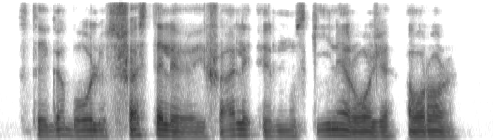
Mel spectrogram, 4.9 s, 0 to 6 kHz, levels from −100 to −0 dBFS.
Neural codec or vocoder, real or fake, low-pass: none; real; 5.4 kHz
